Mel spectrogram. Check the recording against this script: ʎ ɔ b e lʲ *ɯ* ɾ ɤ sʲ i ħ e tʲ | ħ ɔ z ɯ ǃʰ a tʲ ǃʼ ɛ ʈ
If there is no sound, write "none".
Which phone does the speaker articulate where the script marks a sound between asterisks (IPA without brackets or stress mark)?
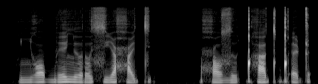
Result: ɤ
